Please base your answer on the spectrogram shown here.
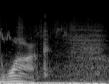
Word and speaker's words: Wark: picturesque Village of wak spelled w-a-r-k but pronounced locally as work we're in the Square inside work and we're going to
